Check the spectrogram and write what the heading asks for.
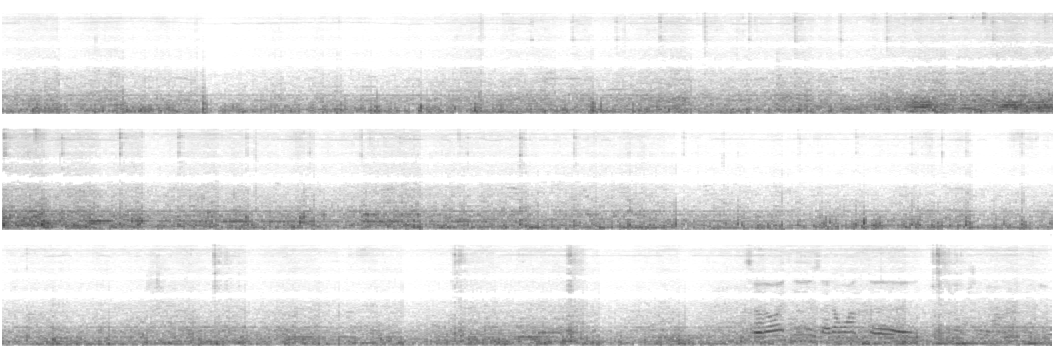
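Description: Indistinct voices over a steady low rumble of outdoor noise, with a short gliding tone near the end.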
